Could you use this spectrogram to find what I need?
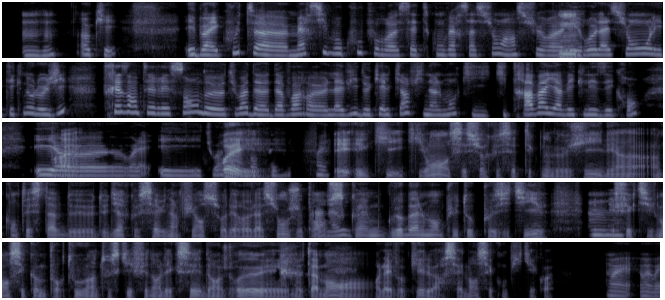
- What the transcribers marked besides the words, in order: tapping; sneeze
- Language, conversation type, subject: French, podcast, Comment la technologie change-t-elle tes relations, selon toi ?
